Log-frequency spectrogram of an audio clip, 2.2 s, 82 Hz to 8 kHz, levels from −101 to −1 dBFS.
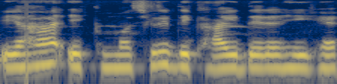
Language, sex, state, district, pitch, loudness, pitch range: Hindi, female, Bihar, Muzaffarpur, 205 Hz, -22 LUFS, 200-215 Hz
